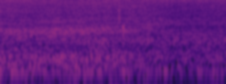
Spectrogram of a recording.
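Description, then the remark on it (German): A steady, powerful rush of water pouring over a small weir on the Pader river beside a park, a dense unbroken roar filling the whole clip at constant loudness, with no voices. “Man hört es auch ganz mächtig rauschen.”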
